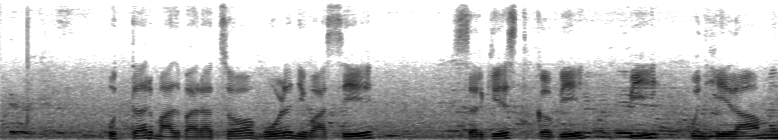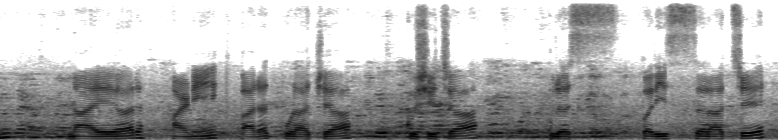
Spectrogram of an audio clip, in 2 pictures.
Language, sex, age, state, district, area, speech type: Goan Konkani, male, 18-30, Goa, Salcete, rural, read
